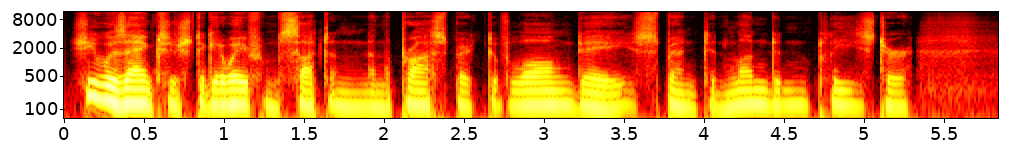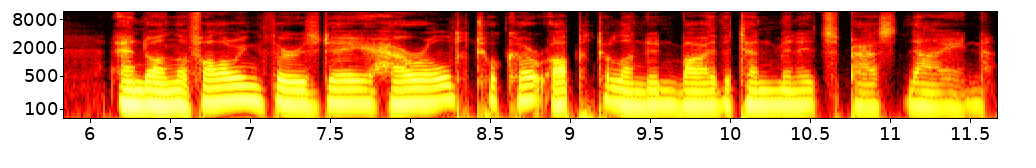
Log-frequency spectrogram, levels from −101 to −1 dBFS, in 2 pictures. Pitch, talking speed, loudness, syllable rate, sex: 125 Hz, 185 wpm, -20 LUFS, 4.7 syllables/s, male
